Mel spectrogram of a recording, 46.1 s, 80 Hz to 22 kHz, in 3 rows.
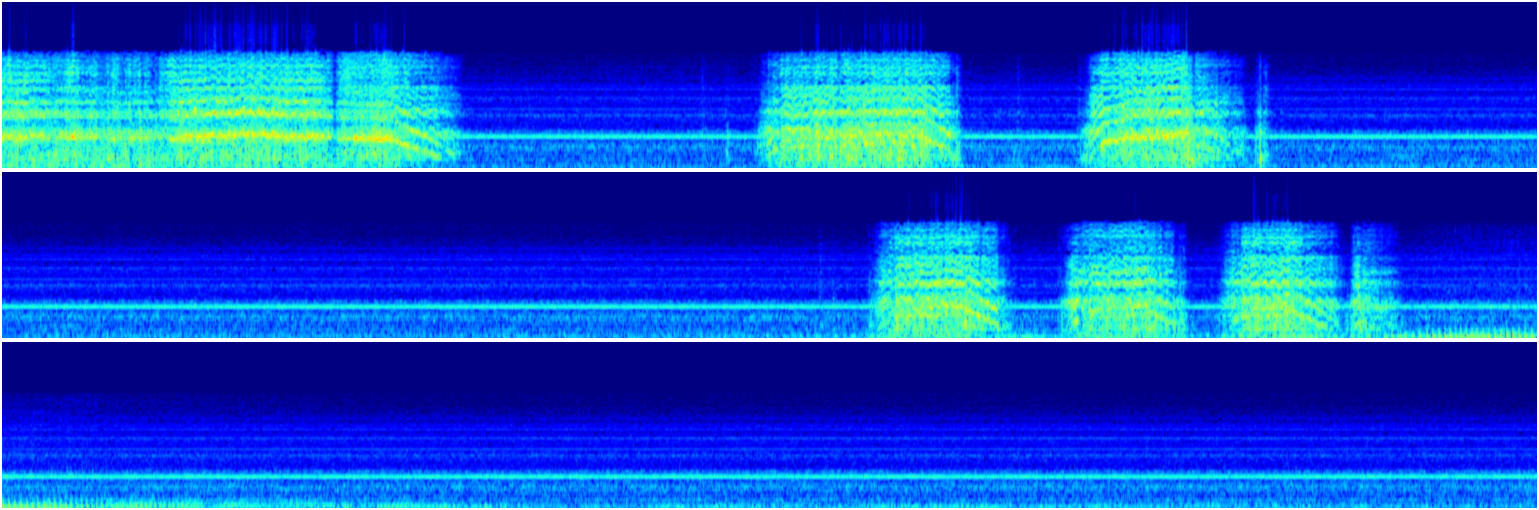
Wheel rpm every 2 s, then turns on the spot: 200, 180, 10, 20, 130, 70, 20, 0, 0, 0, 0, 0, 70, 90, 30, 0, 0, 0, 0, 0, 0, 0, 0.
24-26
